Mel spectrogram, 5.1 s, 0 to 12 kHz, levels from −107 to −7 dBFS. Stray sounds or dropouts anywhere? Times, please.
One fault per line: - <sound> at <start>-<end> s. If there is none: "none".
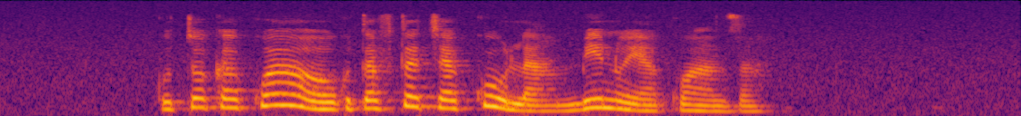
none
